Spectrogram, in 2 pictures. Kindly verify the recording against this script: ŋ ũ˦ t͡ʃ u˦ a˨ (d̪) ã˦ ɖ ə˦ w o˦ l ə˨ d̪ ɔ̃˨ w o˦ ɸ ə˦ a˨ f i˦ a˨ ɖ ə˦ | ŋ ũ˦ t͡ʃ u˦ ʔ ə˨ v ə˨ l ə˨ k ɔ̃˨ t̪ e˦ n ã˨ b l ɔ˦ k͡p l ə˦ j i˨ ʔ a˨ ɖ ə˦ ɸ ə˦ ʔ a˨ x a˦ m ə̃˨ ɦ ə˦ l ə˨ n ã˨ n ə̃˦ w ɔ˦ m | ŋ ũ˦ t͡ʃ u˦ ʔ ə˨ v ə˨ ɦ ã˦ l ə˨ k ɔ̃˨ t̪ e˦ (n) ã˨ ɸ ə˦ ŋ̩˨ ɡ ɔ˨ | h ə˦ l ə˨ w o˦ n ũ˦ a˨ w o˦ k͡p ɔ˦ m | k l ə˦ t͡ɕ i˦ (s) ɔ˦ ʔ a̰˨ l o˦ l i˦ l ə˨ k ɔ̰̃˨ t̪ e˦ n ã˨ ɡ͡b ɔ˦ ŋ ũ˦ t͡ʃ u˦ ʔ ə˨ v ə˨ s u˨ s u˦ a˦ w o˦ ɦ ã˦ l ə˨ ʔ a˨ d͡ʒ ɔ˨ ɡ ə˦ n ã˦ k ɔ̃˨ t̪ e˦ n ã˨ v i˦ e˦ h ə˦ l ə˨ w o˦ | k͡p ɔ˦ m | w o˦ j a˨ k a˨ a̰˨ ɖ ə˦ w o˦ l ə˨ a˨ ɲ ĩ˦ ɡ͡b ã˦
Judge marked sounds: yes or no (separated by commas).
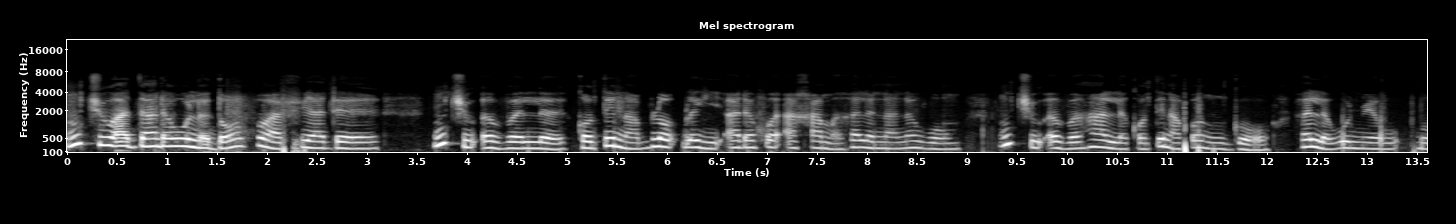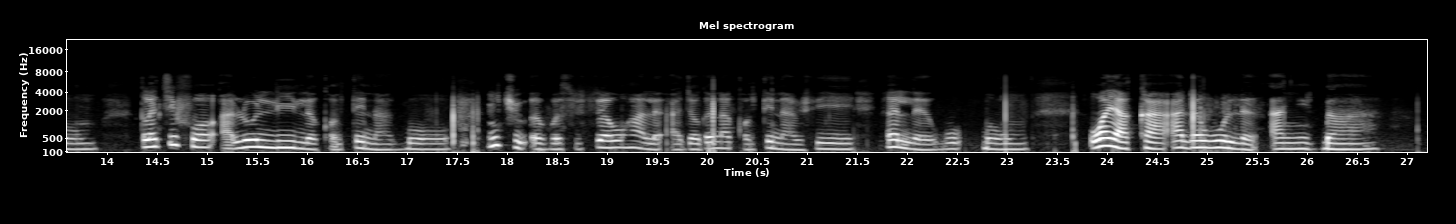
yes, yes, no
